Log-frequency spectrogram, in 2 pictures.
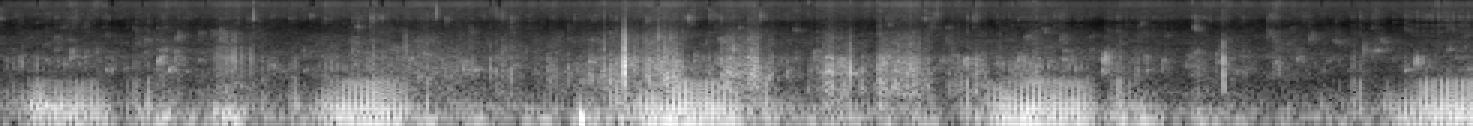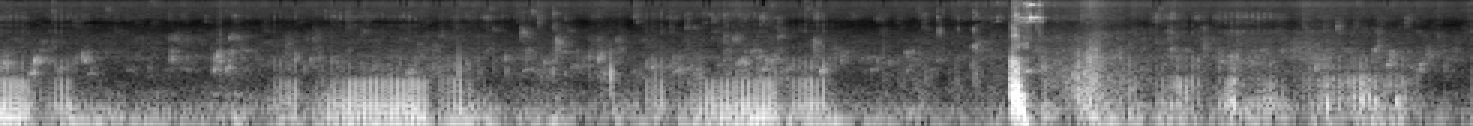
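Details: Cat snoring while asleep, soft low rasping breaths repeating about every two and a half seconds, quieter than a purr, with a brief sharp click near the end and light background hiss.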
